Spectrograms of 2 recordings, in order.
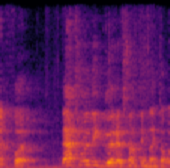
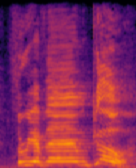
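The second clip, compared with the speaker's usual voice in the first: loud, drawn-out, higher starting call; calling out commands; 5 semitones higher, 8 dB louder, much slower than usual. Shown as a demonstration. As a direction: send the class off with a shout.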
